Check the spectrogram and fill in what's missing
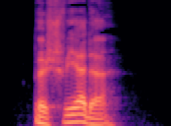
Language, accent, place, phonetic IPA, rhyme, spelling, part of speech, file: German, Germany, Berlin, [bəˈʃveːɐ̯də], -eːɐ̯də, Beschwerde, noun, De-Beschwerde.ogg
- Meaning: complaint (a grievance, problem, difficulty, or concern; the act of complaining)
